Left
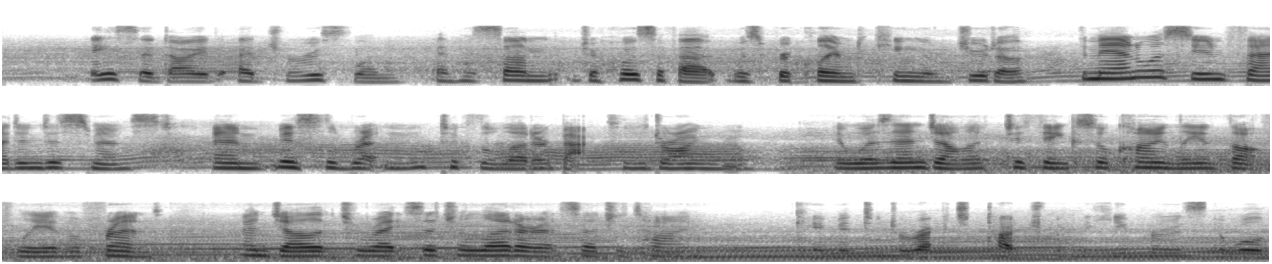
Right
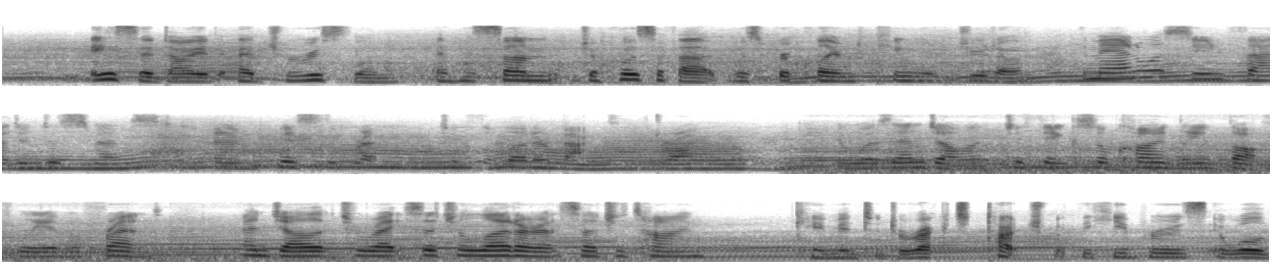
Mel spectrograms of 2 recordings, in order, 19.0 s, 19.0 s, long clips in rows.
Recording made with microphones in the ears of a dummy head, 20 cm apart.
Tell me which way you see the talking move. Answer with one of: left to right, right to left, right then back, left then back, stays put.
left then back.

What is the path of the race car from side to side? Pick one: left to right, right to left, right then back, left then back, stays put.
right to left.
